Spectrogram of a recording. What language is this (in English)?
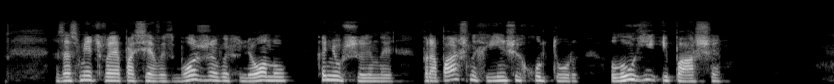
Belarusian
